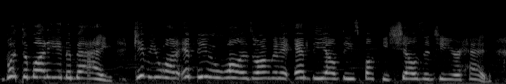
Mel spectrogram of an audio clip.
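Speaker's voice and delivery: high, frenzied hold-up yelling; acted robber threat. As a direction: yell threats like a manic robber.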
